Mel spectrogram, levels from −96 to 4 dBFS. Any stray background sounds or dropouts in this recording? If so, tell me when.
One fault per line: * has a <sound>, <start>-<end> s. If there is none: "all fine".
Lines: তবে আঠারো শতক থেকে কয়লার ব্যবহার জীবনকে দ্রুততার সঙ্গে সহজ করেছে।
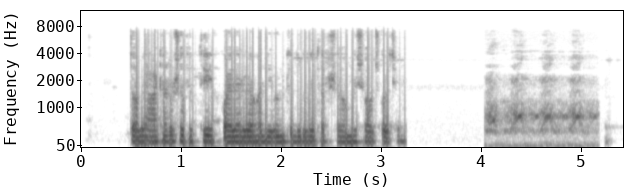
* has a bark, 4.0-5.2 s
